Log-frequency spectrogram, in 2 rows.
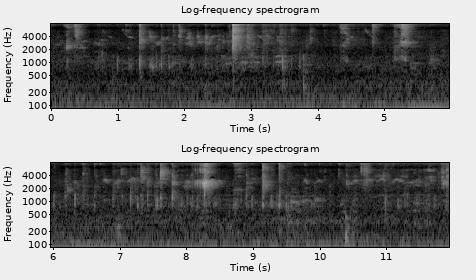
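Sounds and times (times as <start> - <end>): crisp chewing: 0.0 - 11.9.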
